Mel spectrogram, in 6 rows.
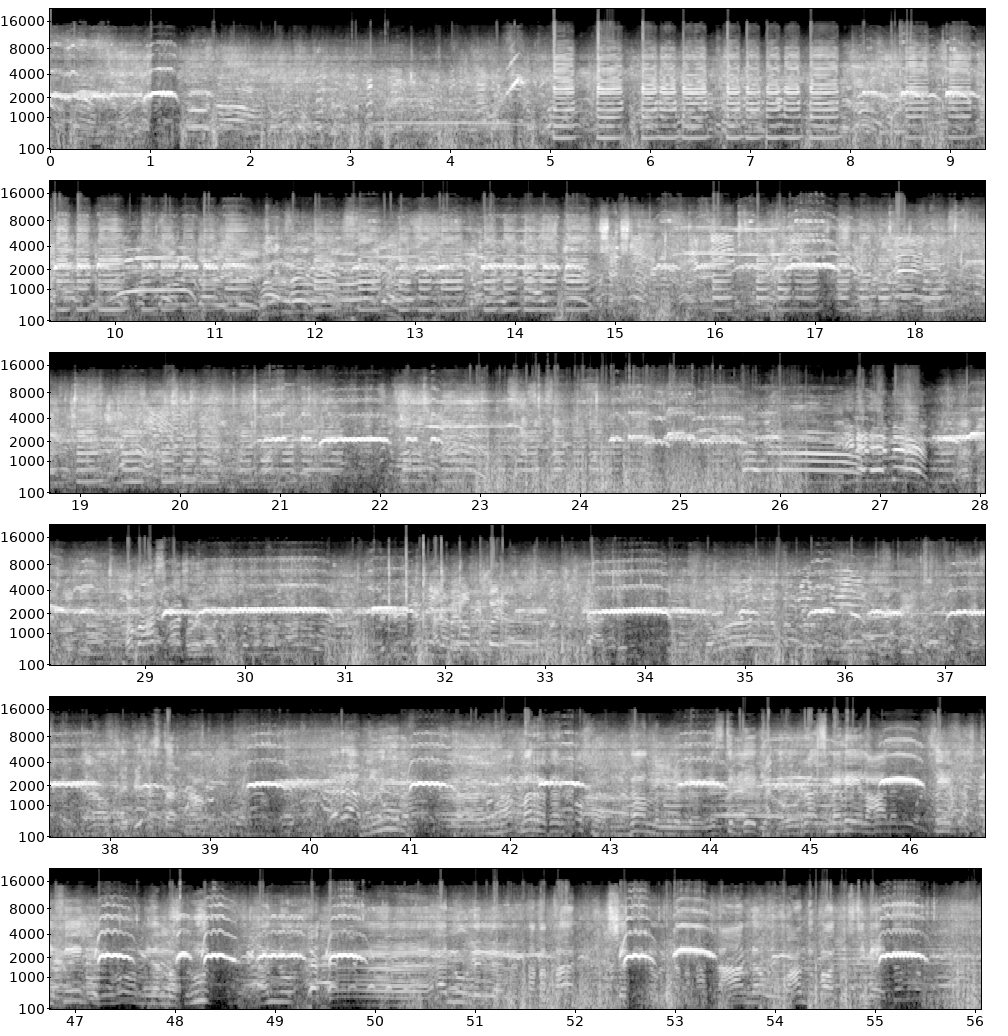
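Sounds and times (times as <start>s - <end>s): crowd chatter: 0.0s - 56.0s
horn blasts: 3.0s - 38.6s, 39.4s - 56.0s.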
